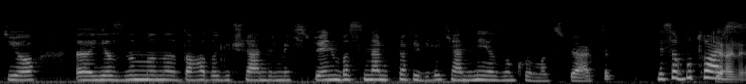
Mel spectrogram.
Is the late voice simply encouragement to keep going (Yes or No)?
Yes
